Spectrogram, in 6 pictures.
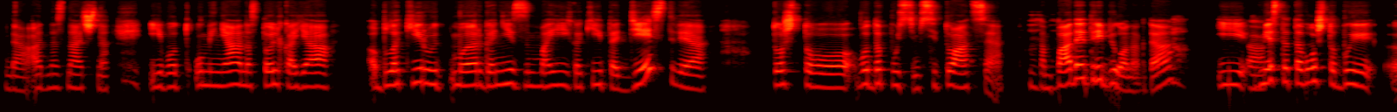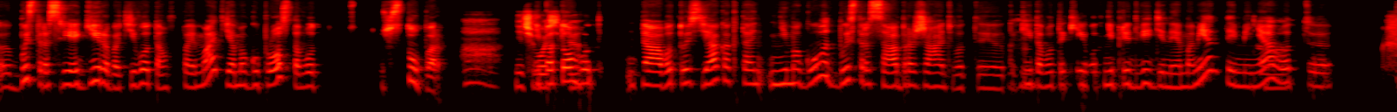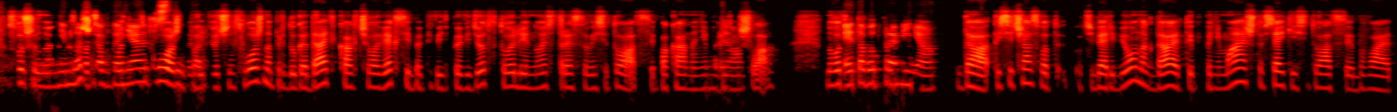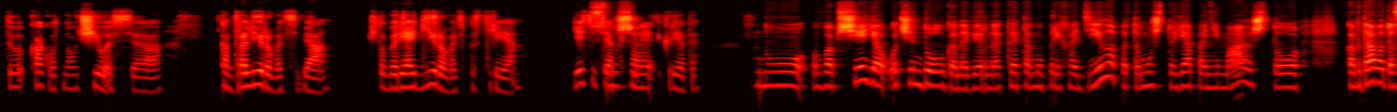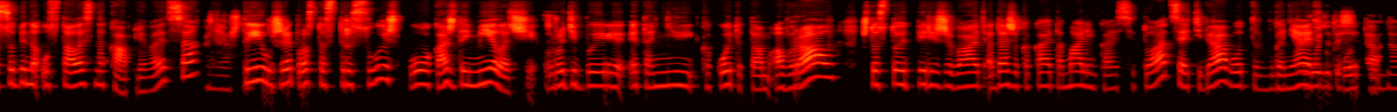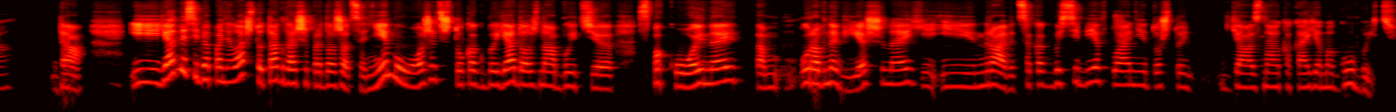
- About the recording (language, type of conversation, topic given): Russian, podcast, Как ты справляешься со стрессом в обычный день?
- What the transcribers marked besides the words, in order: inhale; other background noise; tapping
